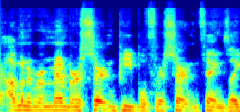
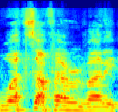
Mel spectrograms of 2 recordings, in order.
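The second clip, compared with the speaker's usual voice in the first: speech broken by laughter. Greeting everybody at the start of a live stream, laughing while talking. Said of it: "I'm laughing".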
